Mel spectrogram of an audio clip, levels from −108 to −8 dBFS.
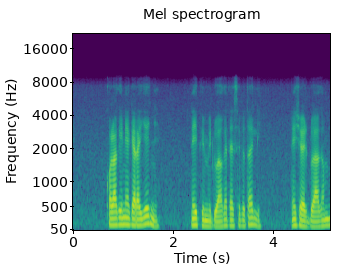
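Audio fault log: Nothing stood out on listening to this speech, which comes through the call path with its highest content stopping around 8 kHz.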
